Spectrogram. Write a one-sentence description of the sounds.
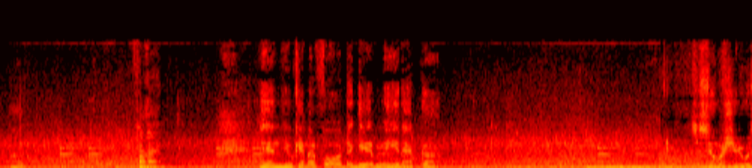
Water runs and a man speaks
